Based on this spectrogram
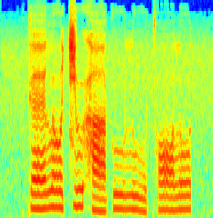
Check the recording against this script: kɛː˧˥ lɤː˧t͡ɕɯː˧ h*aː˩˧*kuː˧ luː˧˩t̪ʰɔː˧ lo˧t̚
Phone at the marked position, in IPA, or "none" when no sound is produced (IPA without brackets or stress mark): aː˩˧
